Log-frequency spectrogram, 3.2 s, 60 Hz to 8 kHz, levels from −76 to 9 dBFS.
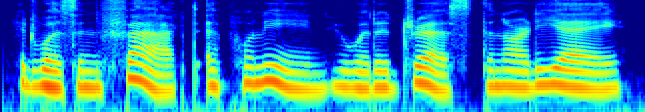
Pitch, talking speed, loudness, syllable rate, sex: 185 Hz, 165 wpm, -16 LUFS, 5.4 syllables/s, female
